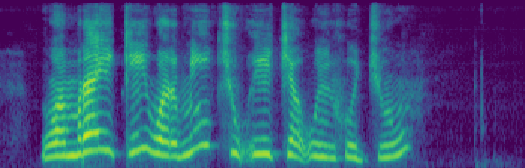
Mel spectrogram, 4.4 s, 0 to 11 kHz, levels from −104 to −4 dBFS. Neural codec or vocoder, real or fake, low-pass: codec, 24 kHz, 3 kbps, HILCodec; fake; 9.9 kHz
